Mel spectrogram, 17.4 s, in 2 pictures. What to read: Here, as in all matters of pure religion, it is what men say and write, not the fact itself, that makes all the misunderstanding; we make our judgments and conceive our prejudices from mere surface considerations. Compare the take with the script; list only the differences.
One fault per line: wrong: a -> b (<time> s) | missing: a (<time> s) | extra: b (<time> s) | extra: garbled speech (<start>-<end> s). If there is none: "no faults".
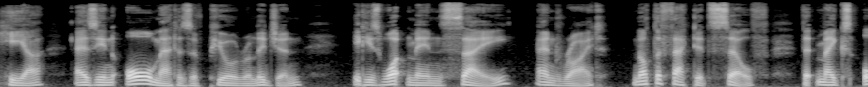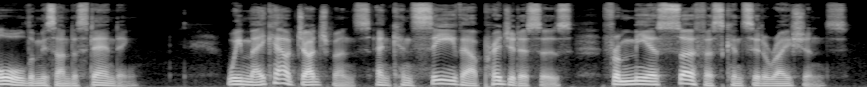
no faults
